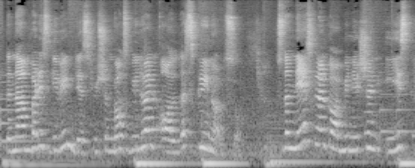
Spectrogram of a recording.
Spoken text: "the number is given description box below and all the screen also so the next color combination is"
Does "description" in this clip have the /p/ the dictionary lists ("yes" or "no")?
no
